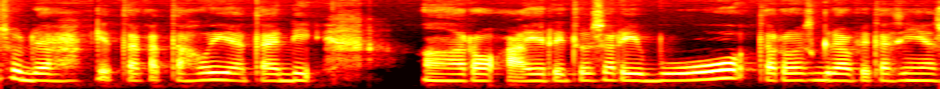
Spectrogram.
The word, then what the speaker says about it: rho: Nah, rumus dari tekanan zat cair itu seperti yang sudah pernah saya jelaskan adalah rho, ini dibacanya rho, dikali gravitasi, dikali kedalaman ikan berenang.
